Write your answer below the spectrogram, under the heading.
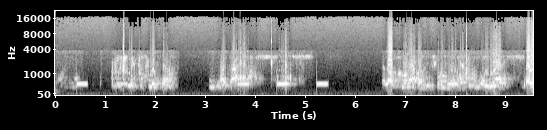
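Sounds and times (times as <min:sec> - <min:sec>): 
radio playing in the background of a telephone line: 0:00.0 - 0:05.2, 0:06.6 - 0:09.5
speech: 0:07.0 - 0:09.5.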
